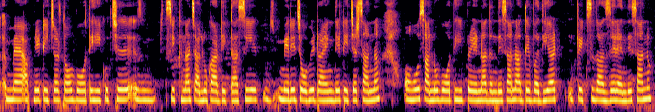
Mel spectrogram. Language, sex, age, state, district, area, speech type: Punjabi, female, 18-30, Punjab, Mohali, rural, spontaneous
